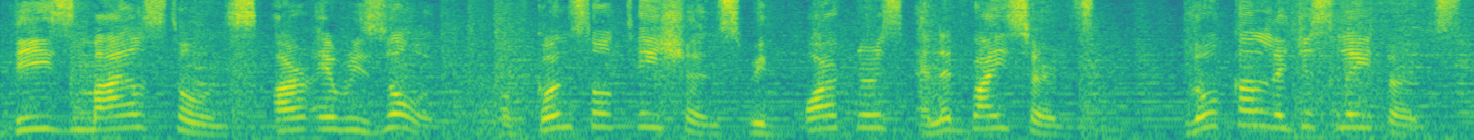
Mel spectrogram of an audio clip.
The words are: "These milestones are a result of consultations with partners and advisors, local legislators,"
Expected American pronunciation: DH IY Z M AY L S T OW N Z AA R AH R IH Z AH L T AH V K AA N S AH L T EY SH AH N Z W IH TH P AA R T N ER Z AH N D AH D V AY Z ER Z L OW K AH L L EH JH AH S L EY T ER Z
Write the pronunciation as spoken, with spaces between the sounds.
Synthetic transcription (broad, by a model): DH IY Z M AY L S T OW N S AA R AH R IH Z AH L T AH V K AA N S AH L T EY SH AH N S W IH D P AA R T N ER S AH N D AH D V AY S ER S L OW K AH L L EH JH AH S L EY T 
